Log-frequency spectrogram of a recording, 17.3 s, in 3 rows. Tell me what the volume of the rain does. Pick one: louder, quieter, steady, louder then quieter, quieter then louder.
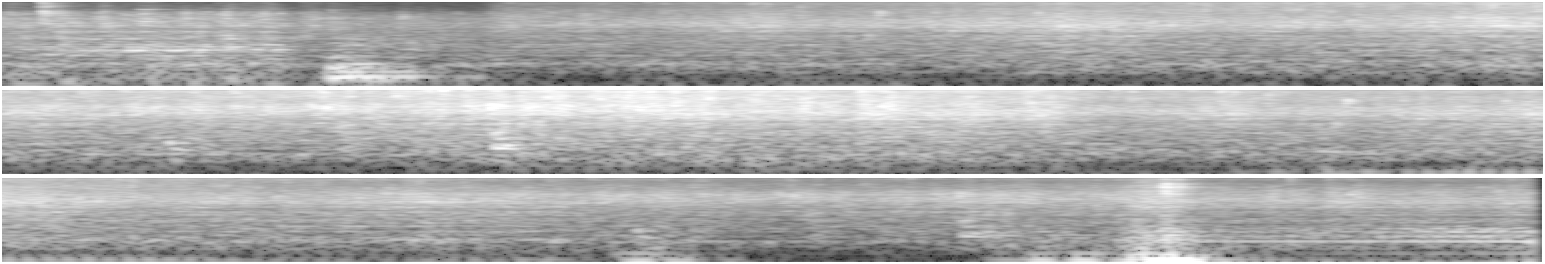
louder then quieter.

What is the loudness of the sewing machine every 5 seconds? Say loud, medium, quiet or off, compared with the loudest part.
loud, off, medium, loud.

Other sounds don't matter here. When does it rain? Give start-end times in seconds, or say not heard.
0.0-17.2.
